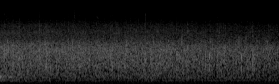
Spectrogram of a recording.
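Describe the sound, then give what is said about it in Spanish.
An audience claps loudly and steadily in praise of God, a dense wash of many hands with no pauses, filling the whole clip without any voices standing out. “A ver, démosle palmas fuertes a Él.”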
